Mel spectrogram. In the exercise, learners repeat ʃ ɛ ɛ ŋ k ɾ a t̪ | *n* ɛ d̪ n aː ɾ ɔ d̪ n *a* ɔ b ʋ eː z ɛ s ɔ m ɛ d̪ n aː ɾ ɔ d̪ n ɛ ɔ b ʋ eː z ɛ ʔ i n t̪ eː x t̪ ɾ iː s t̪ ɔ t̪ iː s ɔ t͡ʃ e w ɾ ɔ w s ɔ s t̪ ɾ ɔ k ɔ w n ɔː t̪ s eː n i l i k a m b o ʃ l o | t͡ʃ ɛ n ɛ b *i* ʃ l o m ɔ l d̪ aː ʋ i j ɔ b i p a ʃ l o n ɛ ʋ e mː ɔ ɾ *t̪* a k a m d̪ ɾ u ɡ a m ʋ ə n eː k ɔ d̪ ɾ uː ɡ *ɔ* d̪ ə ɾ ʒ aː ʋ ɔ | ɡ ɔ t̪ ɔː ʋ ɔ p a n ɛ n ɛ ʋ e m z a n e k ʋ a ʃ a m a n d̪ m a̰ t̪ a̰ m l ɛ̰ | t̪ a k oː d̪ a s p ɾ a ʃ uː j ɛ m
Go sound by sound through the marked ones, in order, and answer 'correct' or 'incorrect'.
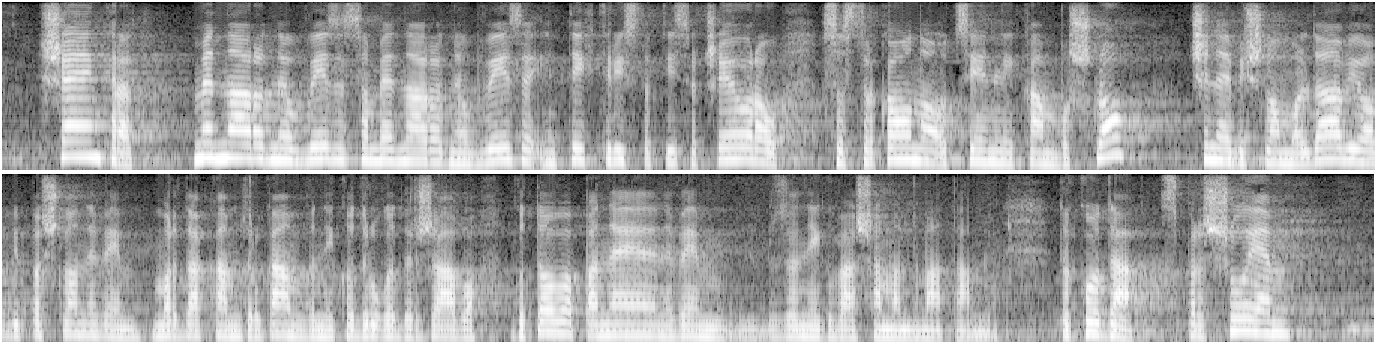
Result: incorrect: m, incorrect: ɛ, correct, incorrect: d̪, correct

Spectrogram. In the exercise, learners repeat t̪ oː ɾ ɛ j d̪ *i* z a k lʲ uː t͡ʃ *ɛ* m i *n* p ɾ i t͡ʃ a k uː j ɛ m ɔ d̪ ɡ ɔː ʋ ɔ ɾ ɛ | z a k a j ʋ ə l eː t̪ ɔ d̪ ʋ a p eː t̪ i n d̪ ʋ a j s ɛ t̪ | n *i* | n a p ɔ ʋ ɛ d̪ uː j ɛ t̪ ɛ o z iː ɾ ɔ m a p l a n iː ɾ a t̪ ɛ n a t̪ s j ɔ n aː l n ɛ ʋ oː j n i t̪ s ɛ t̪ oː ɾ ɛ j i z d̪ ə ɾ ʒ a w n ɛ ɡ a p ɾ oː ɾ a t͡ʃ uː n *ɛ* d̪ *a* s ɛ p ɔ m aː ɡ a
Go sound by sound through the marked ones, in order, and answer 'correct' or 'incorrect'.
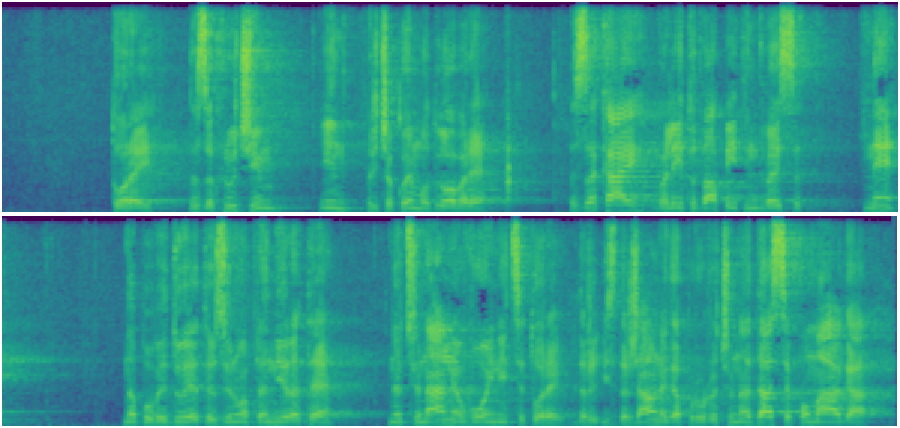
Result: incorrect: a, incorrect: i, correct, incorrect: ɛ, incorrect: a, correct

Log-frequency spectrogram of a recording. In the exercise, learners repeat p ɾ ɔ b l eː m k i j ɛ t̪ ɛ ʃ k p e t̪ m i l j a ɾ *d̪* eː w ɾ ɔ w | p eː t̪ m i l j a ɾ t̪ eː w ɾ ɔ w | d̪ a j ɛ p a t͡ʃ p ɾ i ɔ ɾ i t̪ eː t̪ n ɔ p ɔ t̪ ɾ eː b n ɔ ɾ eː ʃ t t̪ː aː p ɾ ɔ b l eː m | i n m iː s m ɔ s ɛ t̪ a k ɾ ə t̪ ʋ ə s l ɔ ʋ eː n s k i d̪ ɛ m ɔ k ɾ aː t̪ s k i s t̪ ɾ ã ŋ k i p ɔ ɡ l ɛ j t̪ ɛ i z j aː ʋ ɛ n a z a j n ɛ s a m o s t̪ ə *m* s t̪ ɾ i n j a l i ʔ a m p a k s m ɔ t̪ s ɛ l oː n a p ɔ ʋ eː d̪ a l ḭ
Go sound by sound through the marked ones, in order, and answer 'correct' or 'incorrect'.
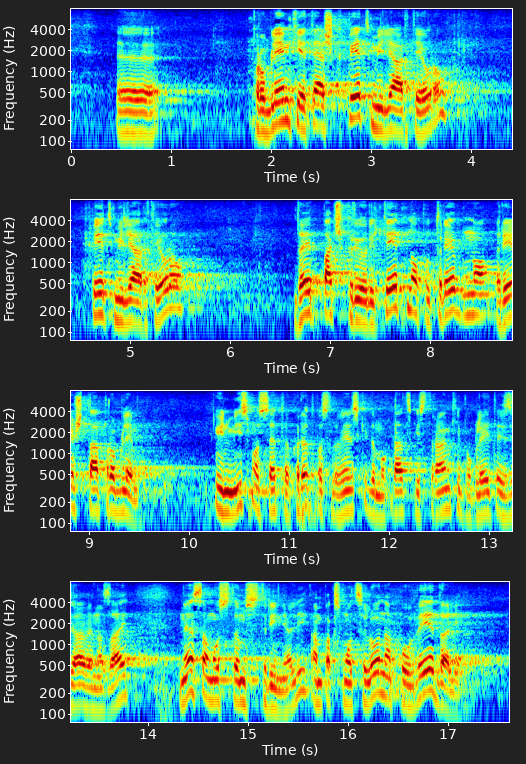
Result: incorrect: t̪, correct

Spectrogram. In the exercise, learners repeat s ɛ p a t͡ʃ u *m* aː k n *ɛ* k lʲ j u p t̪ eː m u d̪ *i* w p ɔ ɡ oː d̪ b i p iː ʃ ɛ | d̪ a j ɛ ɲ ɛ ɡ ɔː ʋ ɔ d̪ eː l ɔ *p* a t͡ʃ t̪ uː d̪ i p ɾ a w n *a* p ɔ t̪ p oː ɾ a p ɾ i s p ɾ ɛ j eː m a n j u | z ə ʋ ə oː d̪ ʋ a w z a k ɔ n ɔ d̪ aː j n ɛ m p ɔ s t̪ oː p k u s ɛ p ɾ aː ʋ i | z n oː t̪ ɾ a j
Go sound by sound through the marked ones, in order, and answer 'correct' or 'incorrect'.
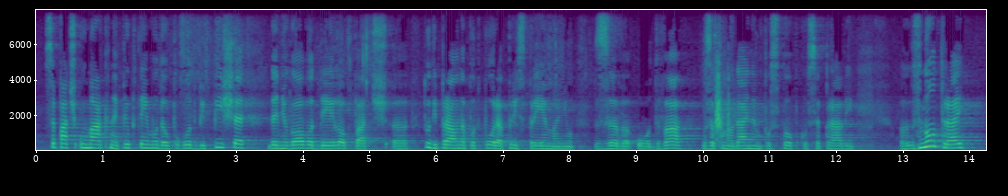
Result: correct, correct, incorrect: a, correct, correct

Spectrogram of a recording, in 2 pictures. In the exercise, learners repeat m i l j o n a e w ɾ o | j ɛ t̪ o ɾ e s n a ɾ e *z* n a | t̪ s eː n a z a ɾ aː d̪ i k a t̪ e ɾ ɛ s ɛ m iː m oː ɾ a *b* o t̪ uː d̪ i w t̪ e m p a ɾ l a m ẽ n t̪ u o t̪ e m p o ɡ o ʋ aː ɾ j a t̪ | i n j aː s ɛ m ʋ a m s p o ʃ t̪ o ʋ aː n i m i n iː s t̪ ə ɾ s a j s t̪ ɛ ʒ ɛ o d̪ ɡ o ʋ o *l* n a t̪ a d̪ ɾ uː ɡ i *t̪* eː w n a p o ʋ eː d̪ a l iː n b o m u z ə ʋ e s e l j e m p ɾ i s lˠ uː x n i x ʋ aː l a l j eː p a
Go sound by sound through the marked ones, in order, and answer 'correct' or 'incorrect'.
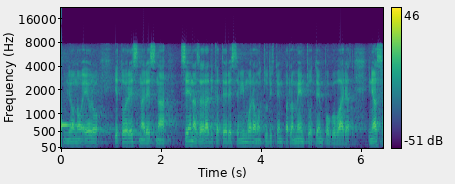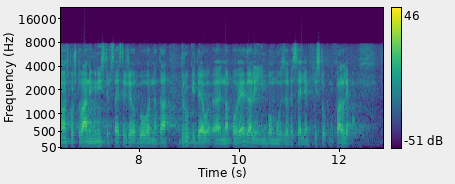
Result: incorrect: s, incorrect: m, incorrect: ɾ, incorrect: d̪

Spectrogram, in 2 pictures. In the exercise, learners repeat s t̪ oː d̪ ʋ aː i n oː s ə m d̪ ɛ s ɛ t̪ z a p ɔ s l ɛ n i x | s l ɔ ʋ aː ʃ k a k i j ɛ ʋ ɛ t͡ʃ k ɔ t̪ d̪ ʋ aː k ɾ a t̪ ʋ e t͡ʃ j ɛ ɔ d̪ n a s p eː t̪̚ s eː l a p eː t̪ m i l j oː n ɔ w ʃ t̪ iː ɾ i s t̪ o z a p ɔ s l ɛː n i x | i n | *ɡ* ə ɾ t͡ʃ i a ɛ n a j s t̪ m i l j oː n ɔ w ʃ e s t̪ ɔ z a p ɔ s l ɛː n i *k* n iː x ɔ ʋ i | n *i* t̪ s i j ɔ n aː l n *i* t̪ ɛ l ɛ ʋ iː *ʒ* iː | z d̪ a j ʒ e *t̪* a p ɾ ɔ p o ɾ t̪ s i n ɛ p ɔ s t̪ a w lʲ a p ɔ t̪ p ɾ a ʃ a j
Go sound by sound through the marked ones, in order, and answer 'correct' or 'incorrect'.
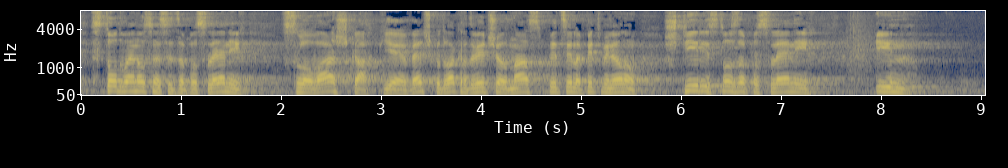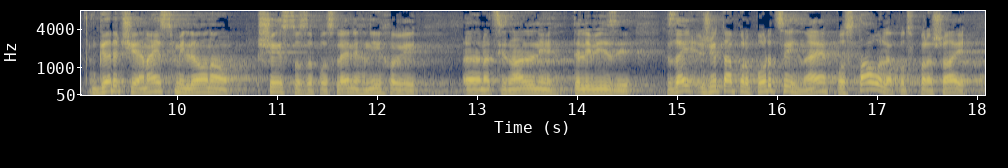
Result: correct, incorrect: x, incorrect: a, correct, incorrect: z, correct

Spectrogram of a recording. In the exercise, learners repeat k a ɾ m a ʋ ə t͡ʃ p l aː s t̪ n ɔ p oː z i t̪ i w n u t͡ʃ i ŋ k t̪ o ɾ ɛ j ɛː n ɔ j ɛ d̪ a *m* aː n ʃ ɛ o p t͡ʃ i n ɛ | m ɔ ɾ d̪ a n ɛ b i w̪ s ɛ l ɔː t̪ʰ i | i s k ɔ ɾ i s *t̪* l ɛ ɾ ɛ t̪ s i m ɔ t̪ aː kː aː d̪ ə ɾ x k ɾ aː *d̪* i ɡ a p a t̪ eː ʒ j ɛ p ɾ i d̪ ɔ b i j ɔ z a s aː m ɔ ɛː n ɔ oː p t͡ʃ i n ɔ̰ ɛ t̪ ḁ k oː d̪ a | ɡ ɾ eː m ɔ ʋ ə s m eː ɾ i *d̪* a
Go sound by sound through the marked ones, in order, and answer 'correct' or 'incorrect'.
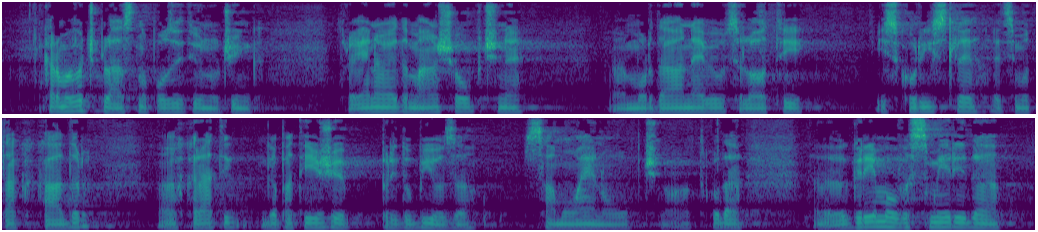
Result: correct, correct, incorrect: t̪, correct

